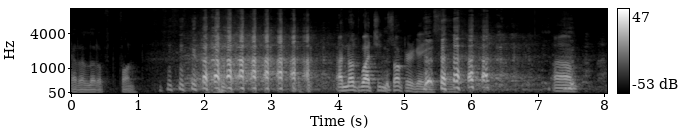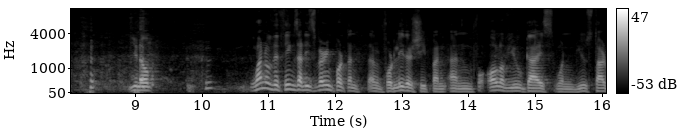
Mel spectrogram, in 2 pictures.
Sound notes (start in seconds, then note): 1.5 laugh; 5.2 laugh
